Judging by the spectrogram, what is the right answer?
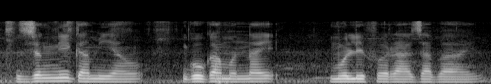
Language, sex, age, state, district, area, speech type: Bodo, male, 18-30, Assam, Chirang, rural, spontaneous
